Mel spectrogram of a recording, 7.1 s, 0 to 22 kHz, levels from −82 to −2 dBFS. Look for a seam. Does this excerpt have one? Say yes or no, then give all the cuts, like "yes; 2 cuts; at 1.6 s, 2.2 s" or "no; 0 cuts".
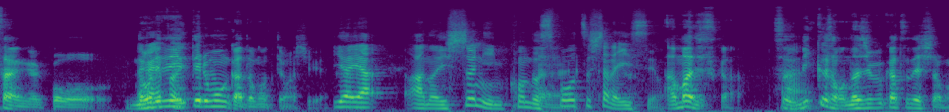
no; 0 cuts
